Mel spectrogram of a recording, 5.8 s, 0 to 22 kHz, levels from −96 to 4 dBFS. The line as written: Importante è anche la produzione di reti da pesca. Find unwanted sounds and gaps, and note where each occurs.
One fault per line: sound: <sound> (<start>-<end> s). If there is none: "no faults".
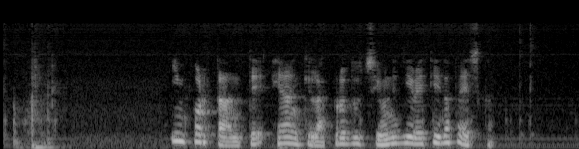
no faults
